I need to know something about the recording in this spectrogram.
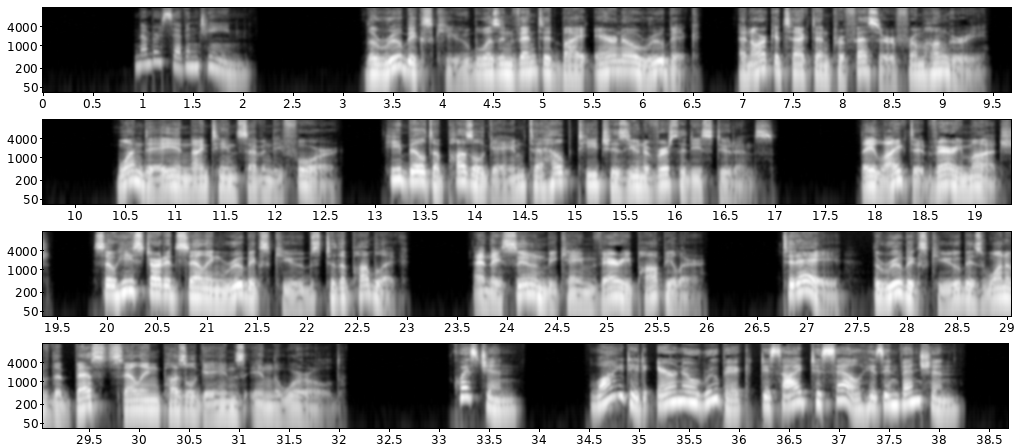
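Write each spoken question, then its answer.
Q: Why did Erno Rubik decide to sell his invention?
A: His university students liked it very much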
